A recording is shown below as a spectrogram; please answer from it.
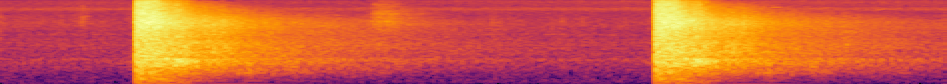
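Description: Two loud, sharp rifle shots about two seconds apart, each with a long ringing decay, fired while zeroing an ATN X-Sight II scope.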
